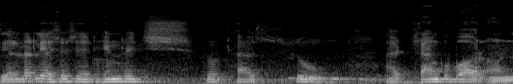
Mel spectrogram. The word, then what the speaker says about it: Tranquebar: Tarangambadi, formerly Tranquebar, Danish Tranquebar, pronounced Tranquebar, the town of Mayiladuthurai district.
